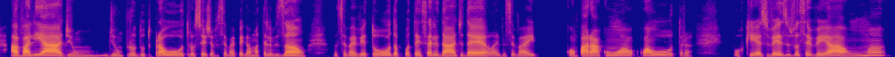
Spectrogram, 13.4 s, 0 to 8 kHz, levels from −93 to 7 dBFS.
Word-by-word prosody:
avaliar 185 +1 +7
de 165 0 -11
um 165 +2 -15 0.2
de 175 0 -12
um 170 - -11
produto 175 0 -11
para 195 - +4
outro. 180 -3 -3
Ou 165 - -10
seja, 155 -1 -6
você 165 +1 -13
vai 160 0 -8
pegar 170 0 -7
uma 170 +1 -9
televisão, 175 0 +2 0.4
você - - -7
vai 165 0 -4
ver 165 +1 -6
toda 190 +4 -3
a 190 - -7
potencialidade 180 -1 0
dela, 180 -2 +2
aí - - -12
você 165 -1 -12
vai 170 +2 -5 0.4
comparar 165 -1 +2
com 200 0 -3
a 200 0 0
o - - -10
com 200 - -4
a 200 - +5
outra, 175 -5 -7 0.6
porque 180 - -9
às 175 -1 -3
vezes 190 +3 -2
você 200 0 -4
vê: 175 -1 -3
"Ah, 185 -2 +5
uma 220 +8 -5
180 Hz, 175 wpm, -23 LUFS, 165-190 Hz, 0.6 s, avaliar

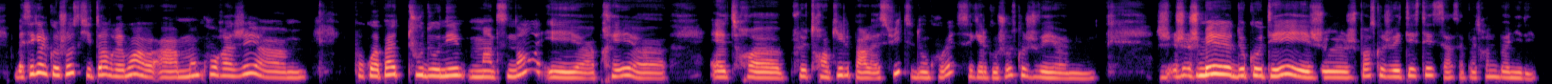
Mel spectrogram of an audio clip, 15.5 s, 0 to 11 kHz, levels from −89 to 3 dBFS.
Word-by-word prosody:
bah 195 - -2
c'est 290 +7 +2
quelque 295 -6 +4
chose 310 +4 +2
qui 245 -9 -7
tend 265 +3 +2
vraiment 235 +3 0
à 195 -6 -1
à - - -2
m'encourager. 245 +5 -1
Hem, 185 -7 -3 0.5
pourquoi 225 0 0
pas 265 +3 +4
tout 260 0 -1
donner 235 +2 +3
maintenant? 200 - -2 0.2
Et 180 -2 +3
après, 215 +9 -2
heu, 165 -1 -3 0.5
être, 195 +2 -3
heu, 180 -3 +1
plus 215 +2 -4
tranquille 210 +6 -4
par 175 -2 -2
la 170 0 -4
suite. 335 - -4
Donc 180 0 -5
ouais, 290 - -3
c'est 205 - -11
quelque 180 -2 -4
chose 235 +7 -5
que 250 -1 -3
je 200 -3 -9
vais 185 -2 +1
hem, 160 -1 -5 0.6
je 185 - -9
je 235 +4 -1
je 245 - +2
mets, 285 +2 +10
heu, - - +2
de 235 0 +2
côté 235 0 +4
et 185 - +5
je 185 0 +2
je 180 0 -7
pense 230 +1 -5
que 250 - -5
je 210 - -6
vais 205 0 +3
tester 235 +3 -3
ça, 180 -7 -9
ça - - -14
peut 180 0 -10
être 175 +4 -13
une 210 -1 -5
bonne 180 -2 -3
idée. 160 -1 -7
210 Hz, 220 wpm, -20 LUFS, 180-245 Hz, 0.6 s, mets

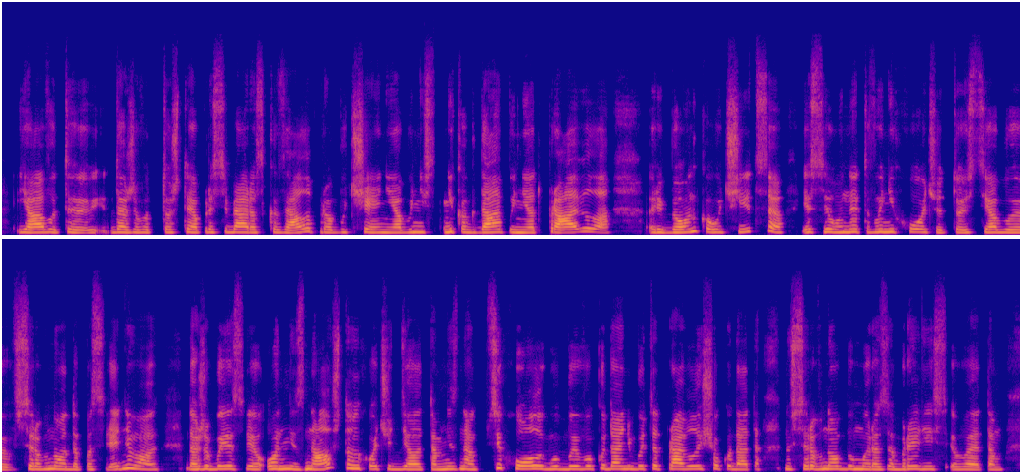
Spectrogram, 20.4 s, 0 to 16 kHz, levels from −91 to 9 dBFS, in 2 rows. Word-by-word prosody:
я 200 -1 +5
вот, 205 +1 -5
э, 190 -3 -2
даже 200 0 0
вот 195 0 -4
то, 205 - -3
что 200 +3 -6
я 200 - +4
про 210 +2 -4
себя 205 0 +2
рассказала 195 +2 0
про 215 -5 -6
обучение, 195 0 -2
я 190 0 +1
нис 210 -1 -2
бы 210 - +2
никогда 205 -1 +3
бы 200 - -3
не 190 -1 +2
отправила 200 +2 +3 0.4
ребенка 200 +6 +1
учиться, 210 0 -1 0.2
если 215 +2 -3
он 215 -1 +1
этого 215 -1 -2
не 225 0 +2
хочет. 215 -4 -4
То 200 - -3
есть 195 +2 -4
я 200 -1 +4
бы 195 -2 0
всё 220 +4 -2
равно 215 +1 +1
до 195 -1 -2
последнего, 200 +2 -1 0.3
даже 215 0 +2
бы 225 +1 +1
если 220 -2 0
он 225 +1 +3
не 225 - +2
знал, 205 +6 +3
что 280 - -3
он 250 -1 +3
хочет 220 -2 -4
делать, 195 -1 +2
там 195 +1 0
не 215 - +2
знаю, 215 -2 -1
к - - -50
психологу 235 -5 +2
бы 215 +1 +1
его 220 +1 +1
куда-нибудь 225 -1 -1
отправила, 225 0 +3
еще 230 +2 -3
куда-то, 205 -2 -2 0.2
но 220 - -1
всё 220 +3 -3
равно 225 0 +2
бы 220 0 -2
мы 215 -1 +2
разобрались 205 +1 -2
в 195 - -4
этом. 190 0 -1
210 Hz, 190 wpm, -24 LUFS, 195-225 Hz, 0.4 s, я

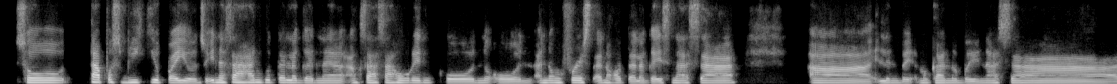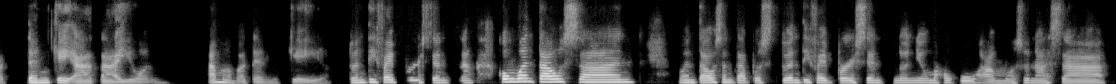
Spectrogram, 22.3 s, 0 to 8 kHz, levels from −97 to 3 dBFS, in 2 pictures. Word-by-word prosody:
so 200 -1 +3 0.3
tapos 220 -1 +4
BQ 210 +2 0
pa 195 - +2
yun. 175 -2 0
So, - - -6
inasahan 205 0 +2
ko 215 - -2
talaga 195 -3 -1
na 175 -1 -3
ang 195 - -5
sasahurin 190 -1 -1
ko 170 -1 0
noon, 165 -2 -4
ah, 190 - -5
'nong 190 0 0
1st 195 -2 0
ano 180 +1 -3
ko - - 0
talaga 170 0 -3
is, 170 +3 -4
nasa 180 0 -1 0.8
ah, 175 -4 0
ilan 170 0 -4
ba 155 - -4
yu - - -19
magkano 175 0 -3
ba 160 - -4
yun? 160 +1 -6
Nasa 175 0 -5 1.3
10K 195 -2 +4
ata 165 -2 0
yun, 140 -4 -8 0.5
tama 205 +2 +1
ba 155 0 -9
10K? 145 -5 -9 0.3
25% 205 -1 0
ng 180 - -2 0.3
kung 265 +1 +9
1,000, 240 -5 +6 0.4
1,000 205 0 +1
tapos 195 -1 -2
25% 195 -2 0
nun 185 0 -4
yung 185 0 -4
makukuha 175 -3 -4
mo. 170 0 -8
So, 180 +2 -6
nasa 165 -2 -3
185 Hz, 130 wpm, -23 LUFS, 170-205 Hz, 1.3 s, kung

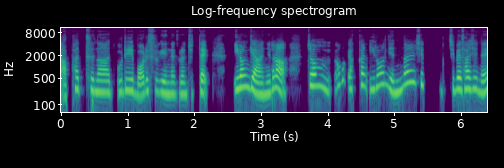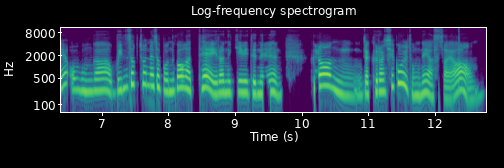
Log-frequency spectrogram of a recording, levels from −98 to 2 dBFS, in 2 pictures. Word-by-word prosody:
아파트나 230 -4 -2
우리 235 +3 -2
머릿속에 215 +3 -3
있는 195 0 -3
그런 195 0 -5
주택 200 +2 -1 0.3
이런 290 +3 +3
게 270 - +5
아니라 200 +7 +2 0.3
좀 315 -5 +2
'어 320 - -7
약간 270 +5 -2
이런 310 +6 -2
옛날식 340 - 0 0.3
집에 255 +1 +1
사시네. 260 -3 0 0.2
어 245 - -5
뭔가 235 0 -1
민속촌에서 310 +4 +1
본 225 -4 -1
것 280 +3 +6
같아.' 270 +2 +2
이런 210 -4 +2
느낌이 210 0 -1
드는 195 -1 0 0.7
그런 250 - +3
인제 185 +2 0
그런 220 +3 +1
시골 305 +9 +2
동네였어요. 180 - -2
235 Hz, 320 characters per minute, -23 LUFS, 205-280 Hz, 0.7 s, 것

